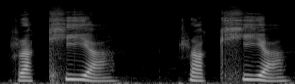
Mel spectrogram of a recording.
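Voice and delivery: "rakia" stressed on the KI; stress on penultimate syllable. Shown as a demonstration. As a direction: lean into ra-KI-a for "rakia". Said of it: "con acento en la penúltima sílaba". ("rakia" con acento en la penúltima sílaba)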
